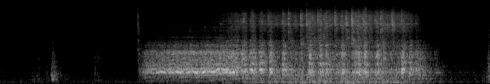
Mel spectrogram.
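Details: 1952 Ford F-1, first start in 28 years, carb rebuilt, PerTronix ignition, timing being adjusted: about three seconds of steady cranking, turning over evenly but never catching; out of fuel, having run on leftover fuel.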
